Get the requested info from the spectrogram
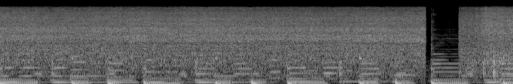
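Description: Minced pork and enoki mushrooms sizzling in a wok as the mushrooms give off their water, under background music with a steady beat. The sound cuts out for a moment about four seconds in.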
